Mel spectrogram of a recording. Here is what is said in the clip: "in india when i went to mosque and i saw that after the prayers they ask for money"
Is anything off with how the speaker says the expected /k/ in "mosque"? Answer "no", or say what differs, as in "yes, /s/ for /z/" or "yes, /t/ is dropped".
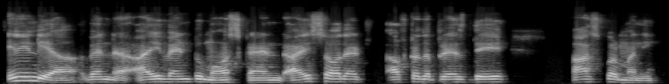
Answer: no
